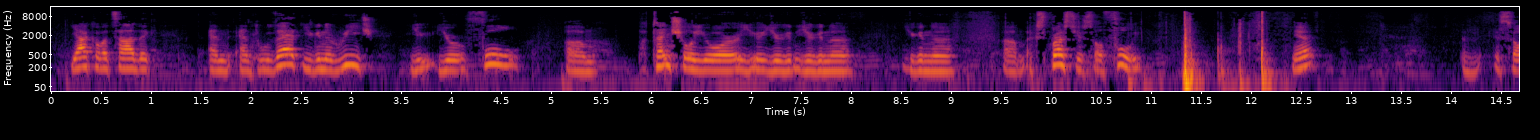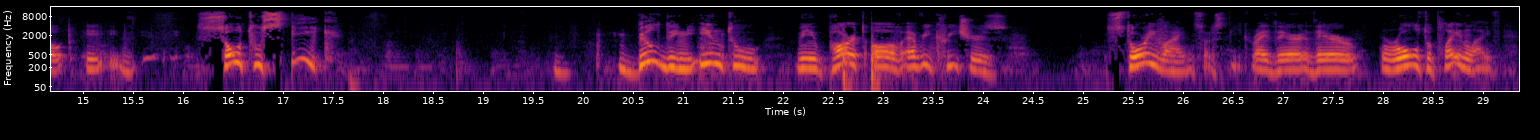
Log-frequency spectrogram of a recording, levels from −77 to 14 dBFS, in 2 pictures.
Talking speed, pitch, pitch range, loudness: 105 wpm, 185 Hz, 165-225 Hz, -21 LUFS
